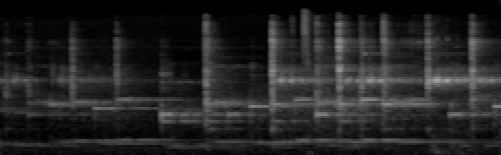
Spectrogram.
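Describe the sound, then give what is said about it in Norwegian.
Bright, bouncy mobile game music with a jungle feel plays through a small phone speaker: plucky melodic notes over steady percussive taps, fairly quiet and tinny, with no talking. “Og så bare tenkte jeg at musikken på det spillet Nå skal dere få høre det, for det er litt sånn artig.”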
